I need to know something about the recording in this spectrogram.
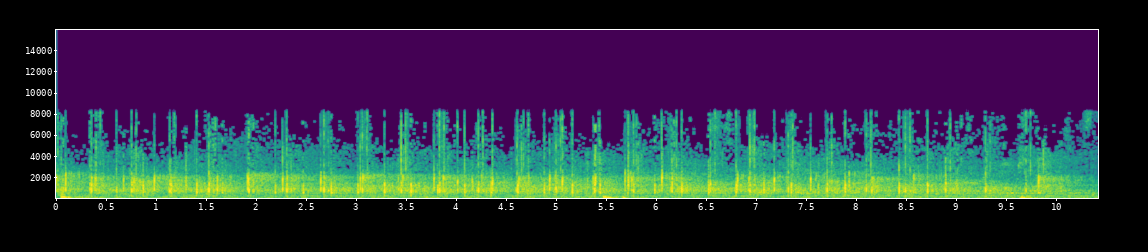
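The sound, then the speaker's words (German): Sustained, enthusiastic applause from a large group of members during a parliament session, dense overlapping claps continuing steadily for about ten seconds at a fairly loud, even level with no talking. “Wahrscheinlich, dass Sie so begeistert geklatscht haben.”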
